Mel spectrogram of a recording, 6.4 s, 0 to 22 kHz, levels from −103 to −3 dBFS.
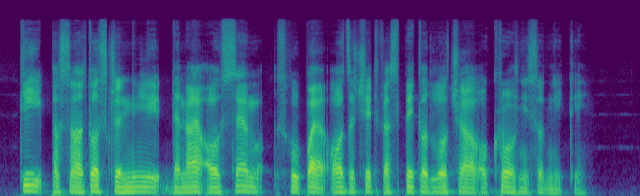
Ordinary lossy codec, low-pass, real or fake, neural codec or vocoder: none; 14.4 kHz; fake; codec, 32 kHz, 1.9 kbps, SNAC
